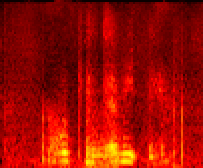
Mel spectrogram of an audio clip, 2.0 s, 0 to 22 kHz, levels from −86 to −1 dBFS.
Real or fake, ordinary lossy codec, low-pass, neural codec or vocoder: fake; none; none; codec, 44.1 kHz, 0.9 kbps, DAC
